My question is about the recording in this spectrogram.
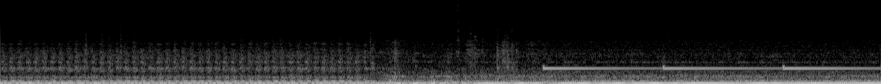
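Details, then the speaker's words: Duramax diesel after repair, first start, fuel low in tank with AirDog lift pump: deep even idle, earlier popping noise gone, no misses, no smoke from tailpipe; a tone chimes near the end; healthy. "it's running i'm just looking for leaks i already can tell that the popping noise is gone seems to be idling pretty smooth no smoke out the tail bite"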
